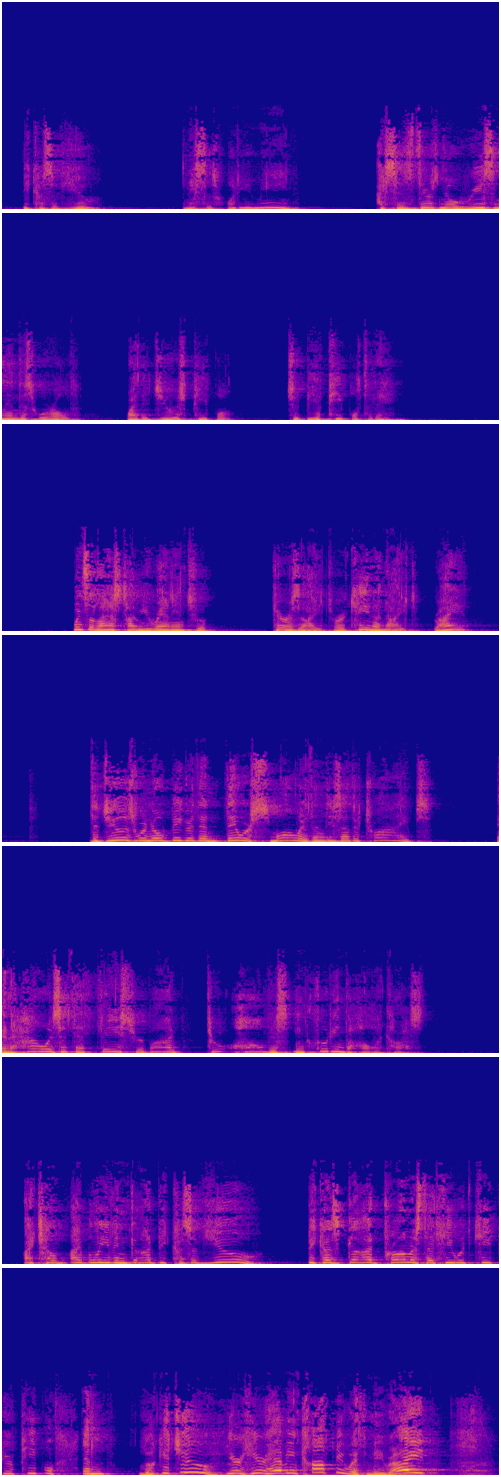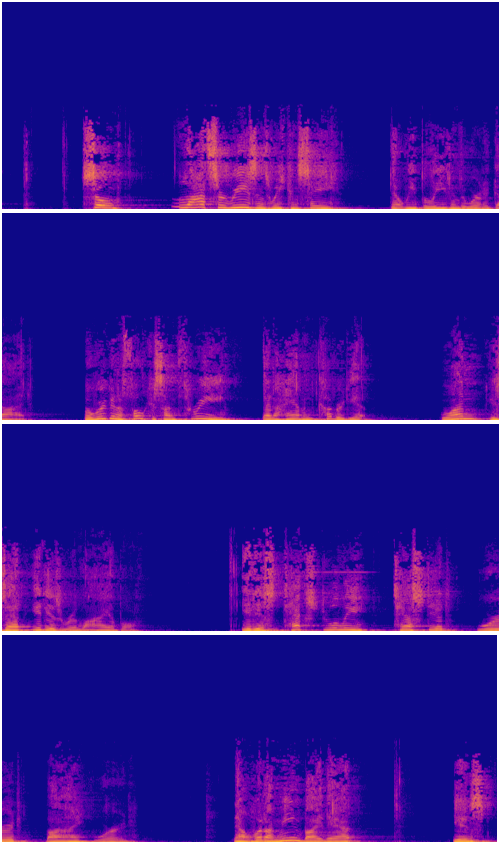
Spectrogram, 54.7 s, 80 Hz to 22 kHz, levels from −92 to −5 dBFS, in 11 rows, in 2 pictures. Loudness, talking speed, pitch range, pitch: -33 LUFS, 155 wpm, 175-245 Hz, 205 Hz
